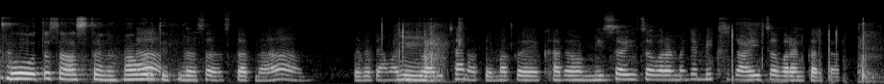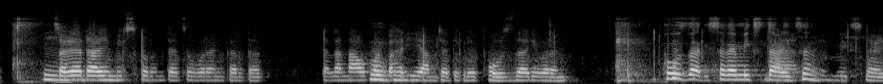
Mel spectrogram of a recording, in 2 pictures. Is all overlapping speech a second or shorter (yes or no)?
no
